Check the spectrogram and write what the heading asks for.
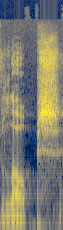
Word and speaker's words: Lopes: And I will always be profoundly impressed by a guy named Steve Lopes, L-O-P-E-S.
